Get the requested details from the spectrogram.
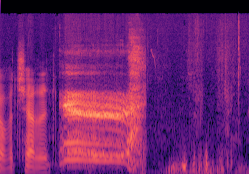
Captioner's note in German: Schwächlingsgeräusche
